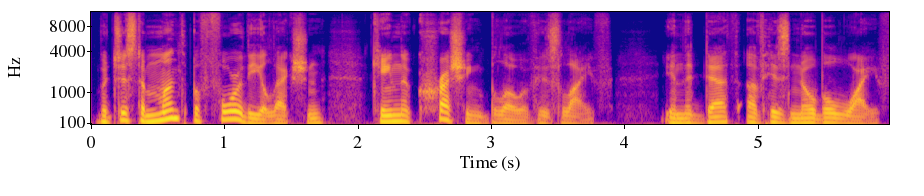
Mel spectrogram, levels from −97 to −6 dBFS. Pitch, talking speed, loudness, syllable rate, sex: 110 Hz, 210 wpm, -20 LUFS, 5.3 syllables/s, male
